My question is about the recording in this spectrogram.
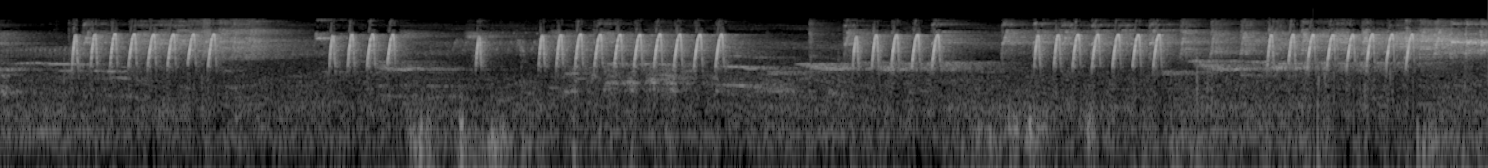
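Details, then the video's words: Very vocal bar-winged prinia delivering repeated bursts of six to eight fast, high, ticking notes, each burst separated by brief pauses of about a second. "Ini Dia Suara Burung Ciblek Kristal super gacor"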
